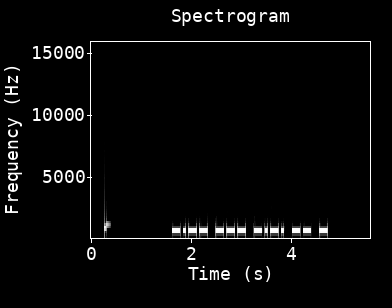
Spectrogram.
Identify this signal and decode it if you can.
Morse code, heard as a keyed tone, about 22 wpm, 700 Hz. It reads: YOCMT
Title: Code Groups - 5 Letters - 22wpm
